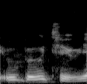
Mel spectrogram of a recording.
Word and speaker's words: Ubuntu: And you did pronounce it correctly, Ubuntu.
